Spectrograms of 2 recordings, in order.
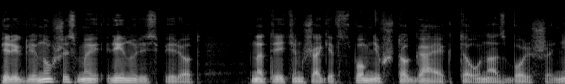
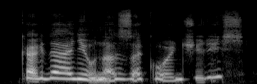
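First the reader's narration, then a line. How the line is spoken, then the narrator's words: Anguished howl. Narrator (Russian): страдальчески взвыл Пусик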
